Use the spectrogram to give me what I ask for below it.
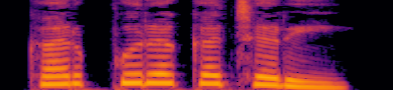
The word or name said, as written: ಕರ್ಪುರಕಚರಿ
